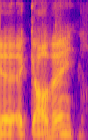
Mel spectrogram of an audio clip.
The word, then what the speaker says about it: agave: Yeah, I'm not sure how you pronounce it. The agave, is that?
